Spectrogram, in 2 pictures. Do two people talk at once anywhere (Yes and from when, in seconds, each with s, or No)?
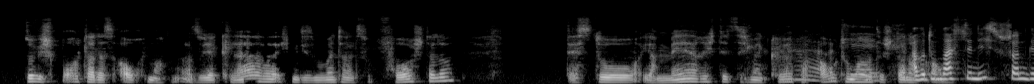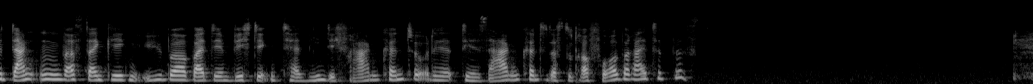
Yes, from 7.8 s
